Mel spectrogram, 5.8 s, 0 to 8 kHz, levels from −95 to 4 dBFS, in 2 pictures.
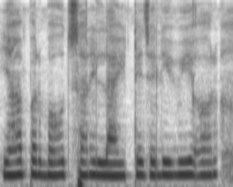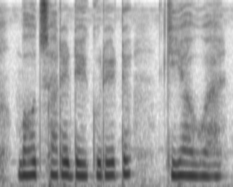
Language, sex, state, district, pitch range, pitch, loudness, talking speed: Hindi, female, Jharkhand, Ranchi, 200-210 Hz, 205 Hz, -21 LUFS, 145 wpm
